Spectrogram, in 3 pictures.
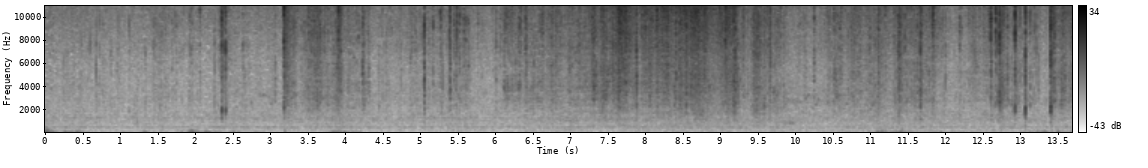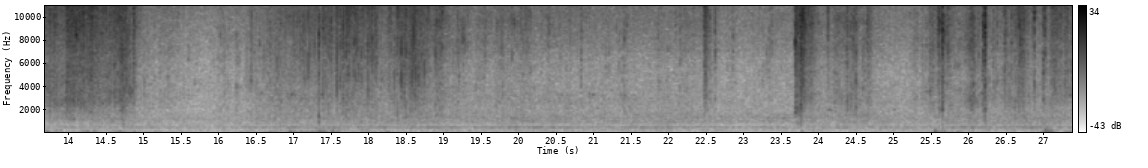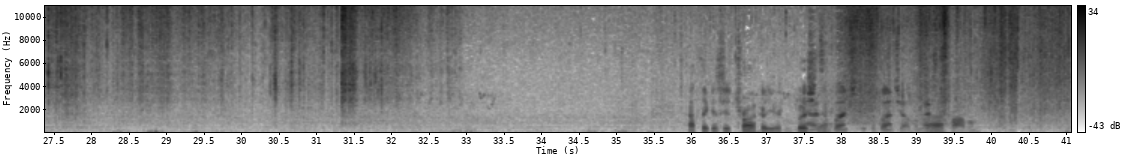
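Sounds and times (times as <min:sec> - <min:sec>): honeybee swarm humming: 0:00.0 - 0:41.0
scrapes and rustles in bush: 0:00.4 - 0:21.1, 0:23.7 - 0:33.3, 0:37.0 - 0:41.0.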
